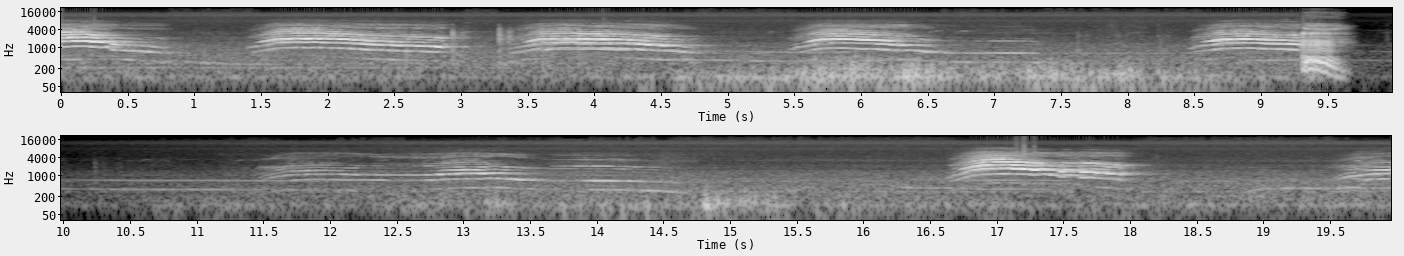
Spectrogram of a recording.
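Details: Cats yowling on and on, kept up for about two hours, possibly fighting: repeated long, wavering, nasal moans rising and falling, one every one to two seconds, with a sharp sound near the middle and a murmur of low background noise.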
